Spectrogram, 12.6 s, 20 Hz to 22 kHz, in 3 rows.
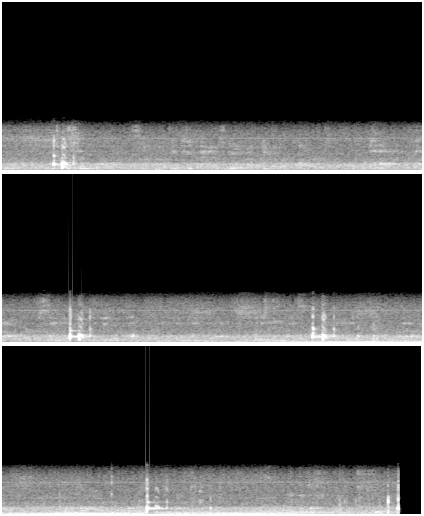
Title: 2 months MVI 0037 ow woo woo & hiccups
